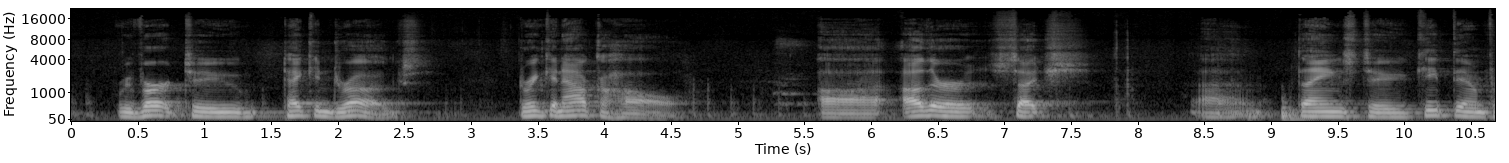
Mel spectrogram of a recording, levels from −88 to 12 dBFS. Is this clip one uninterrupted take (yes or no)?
yes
